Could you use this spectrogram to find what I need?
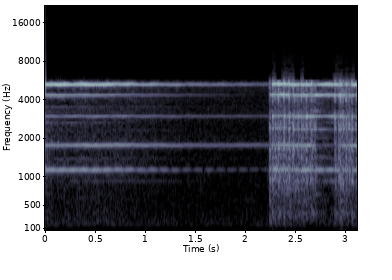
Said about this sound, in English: He watches it, almost reaching for it again. When it stops ringing, he picks up the receiver and makes a call.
